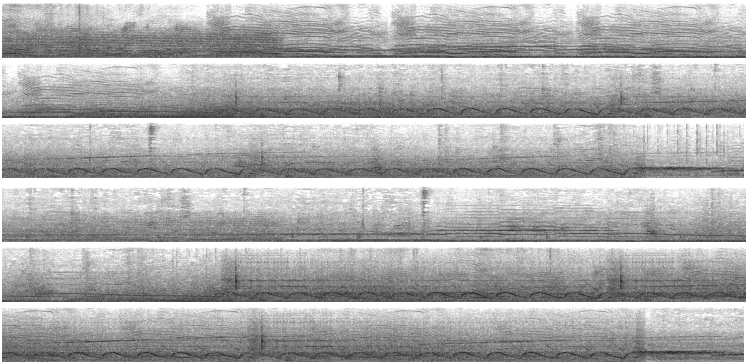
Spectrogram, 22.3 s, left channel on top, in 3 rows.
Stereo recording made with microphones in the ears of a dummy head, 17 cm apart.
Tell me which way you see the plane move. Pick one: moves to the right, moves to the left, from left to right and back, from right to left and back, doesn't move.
moves to the right.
